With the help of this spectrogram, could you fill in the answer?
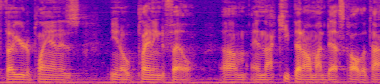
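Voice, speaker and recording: A man speaks loudly at a moderate pace in a very deep, low pitch. His tone is bright and sharp, with vocal fry. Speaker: school board member. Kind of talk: board meeting discussion. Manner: hesitant, many fillers.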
